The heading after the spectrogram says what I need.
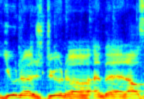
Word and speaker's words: Juna: And then like, and then there's like in Trails, there's like a character named Yuna, but spelled J U N A, but then there's a fortress location spelled J U N O, but that's pronounced Juno.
